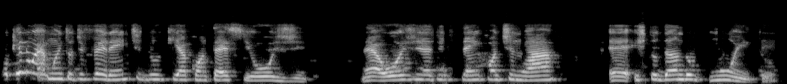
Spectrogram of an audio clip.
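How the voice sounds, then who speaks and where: A woman's voice: mid-range voice, sing-song, a little slow, fairly bright tone, no room sound, muffled recording. A woman teacher giving opening remarks in an online debate, firm, tagging her sentences with "né?". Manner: uses the tag "né?" again and again, firm. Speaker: panelist, school teacher. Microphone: video call.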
